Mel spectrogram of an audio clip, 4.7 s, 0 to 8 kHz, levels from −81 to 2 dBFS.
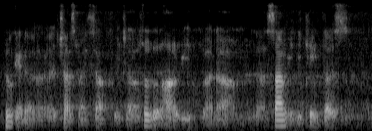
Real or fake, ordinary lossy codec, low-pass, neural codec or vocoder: fake; Opus, 16 kbps; 7.2 kHz; vocoder, 22.05 kHz, 80 mel bands, HiFi-GAN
